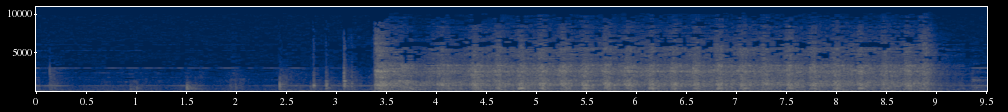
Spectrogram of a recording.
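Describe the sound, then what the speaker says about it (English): A car engine with a no-spark fault cranks over on a weak battery and fails to start. After a few faint clicks, a loud, rhythmic, labored cranking churns on for about five seconds and then cuts off. "let's get this car cranked over, see if there's enough battery juice to crank this car"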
